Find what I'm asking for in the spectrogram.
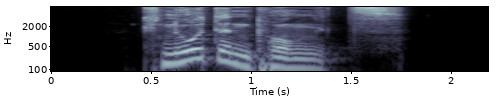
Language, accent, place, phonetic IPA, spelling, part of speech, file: German, Germany, Berlin, [ˈknoːtn̩ˌpʊŋkt͡s], Knotenpunkts, noun, De-Knotenpunkts.ogg
- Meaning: genitive singular of Knotenpunkt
